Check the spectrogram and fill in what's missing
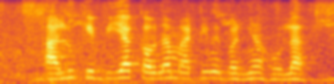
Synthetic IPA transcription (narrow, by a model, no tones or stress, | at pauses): aːlukebijakɐːnamaːʈimẽbɐɽ̤ijãɦoːlaː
